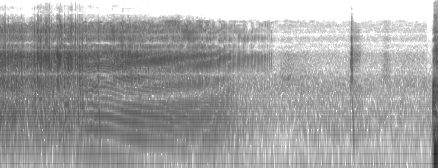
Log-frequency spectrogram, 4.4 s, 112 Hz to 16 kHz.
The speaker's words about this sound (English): Dude, the little pop at the that's end. That's a 9.5. That is a very good fart. That's the best.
